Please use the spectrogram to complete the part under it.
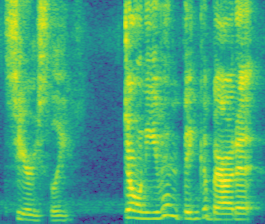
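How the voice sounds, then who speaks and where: A woman voicing an excitable, mischievous little monster from a picture book, playful and exaggerated. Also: medium pitch, moderate pace, a little hiss or hum, voice pushed down, natural voice. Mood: tempted, torn. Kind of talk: animated children's storybook reading.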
